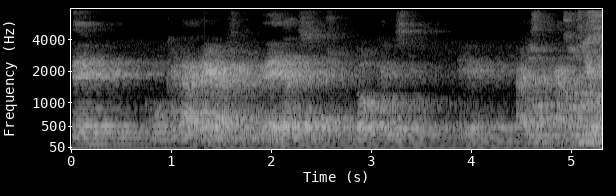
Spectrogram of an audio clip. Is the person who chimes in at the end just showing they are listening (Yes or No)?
No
